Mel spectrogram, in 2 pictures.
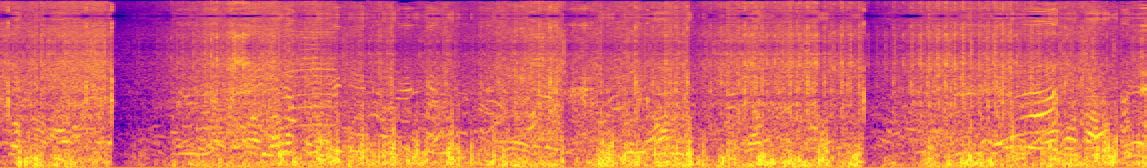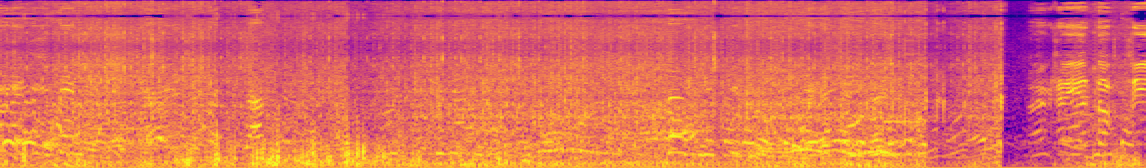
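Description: A small homemade tractor engine labours, towing a trailer over grass.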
